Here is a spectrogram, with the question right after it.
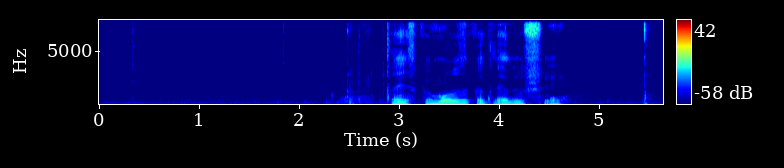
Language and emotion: Russian, neutral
